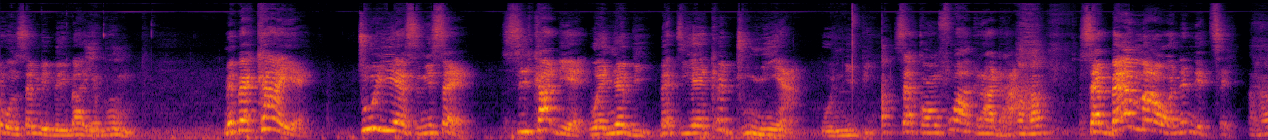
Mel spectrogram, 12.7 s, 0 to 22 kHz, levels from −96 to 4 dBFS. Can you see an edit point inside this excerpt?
no; 0 cuts

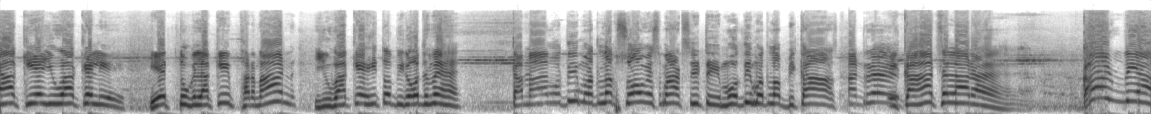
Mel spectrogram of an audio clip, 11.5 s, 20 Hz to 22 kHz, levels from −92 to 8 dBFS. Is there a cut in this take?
no; 0 cuts

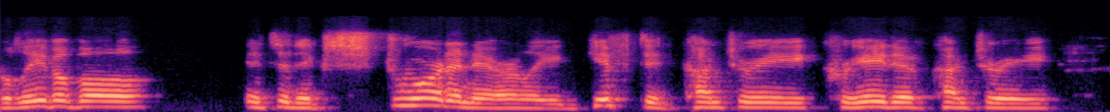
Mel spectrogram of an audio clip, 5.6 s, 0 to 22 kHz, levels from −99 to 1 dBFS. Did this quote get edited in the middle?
no; 0 cuts

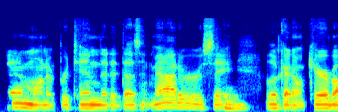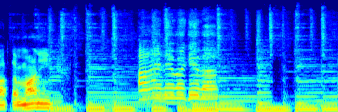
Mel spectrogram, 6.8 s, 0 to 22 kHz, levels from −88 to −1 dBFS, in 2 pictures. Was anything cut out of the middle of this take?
yes; 1 cut; at 4.1 s

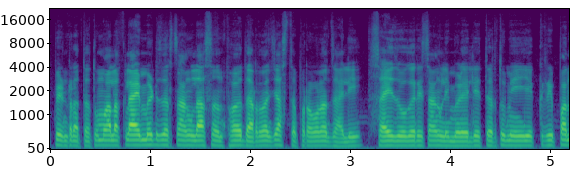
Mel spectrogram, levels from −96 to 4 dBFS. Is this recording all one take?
yes; 0 cuts

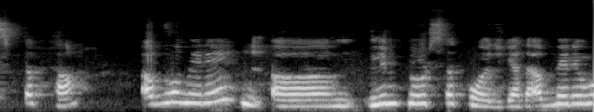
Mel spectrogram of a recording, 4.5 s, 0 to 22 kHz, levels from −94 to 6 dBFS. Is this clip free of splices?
yes; 0 cuts

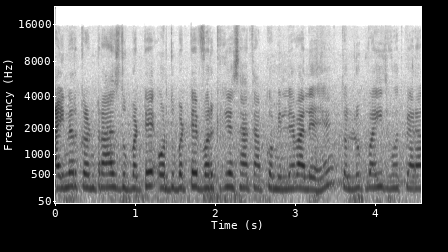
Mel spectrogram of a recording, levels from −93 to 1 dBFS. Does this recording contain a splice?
no; 0 cuts

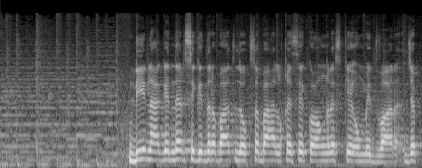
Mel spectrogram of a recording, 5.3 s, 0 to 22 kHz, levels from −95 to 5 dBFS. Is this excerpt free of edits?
no; 1 cut; at 1.4 s

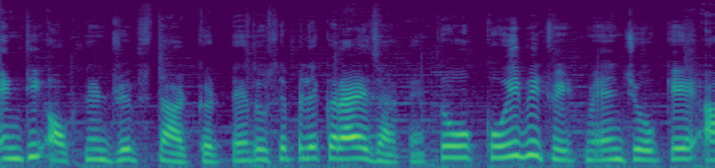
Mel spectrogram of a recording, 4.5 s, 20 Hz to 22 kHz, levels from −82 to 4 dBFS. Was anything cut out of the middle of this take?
yes; 1 cut; at 2.6 s

